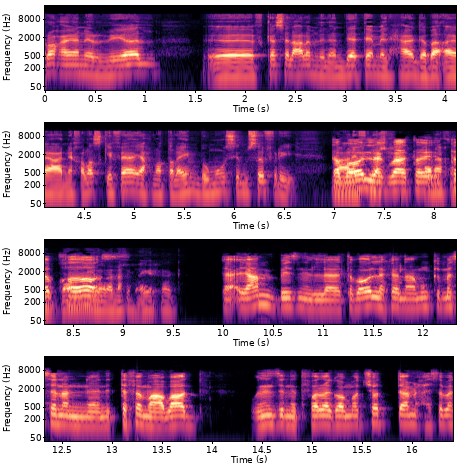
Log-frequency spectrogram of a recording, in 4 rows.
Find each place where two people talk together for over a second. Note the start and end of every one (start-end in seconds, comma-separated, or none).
7.0-9.1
